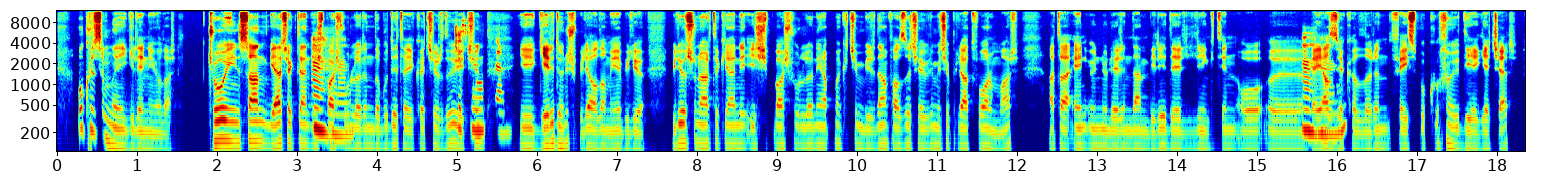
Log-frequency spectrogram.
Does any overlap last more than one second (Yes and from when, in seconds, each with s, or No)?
No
